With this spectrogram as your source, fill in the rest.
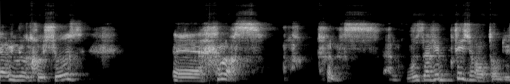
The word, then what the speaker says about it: خلاص: Par exemple, si vous dites Kaka Jan, Bez Ahmed Chayek, on a dit Kaka, Khalas, Chay Khalas. Le thé est fini. Ok? Vous allez l'entendre. Donc, Khalas, la prononciation, ça serait. Khalas.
